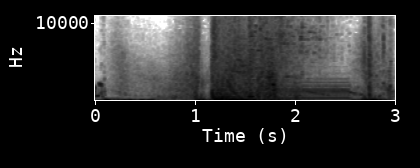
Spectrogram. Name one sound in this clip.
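A car crashes with a loud crunch.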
